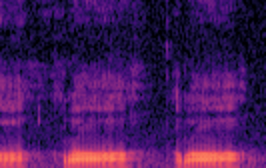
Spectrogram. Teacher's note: ایک تو منہ کھول کے را کو پڑھتے ہیں، ہونٹوں کو گول نہیں کرتے · پیچھے سے زبان کو، پیچھے والا حصہ زبان کا اوپر کر لیتے ہیں تو را بن جاتا ہے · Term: موٹا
